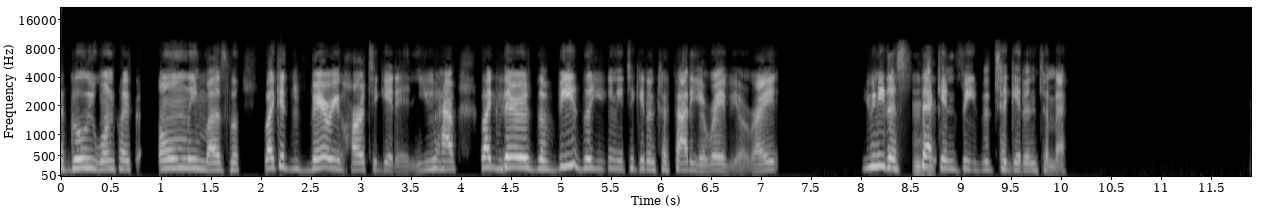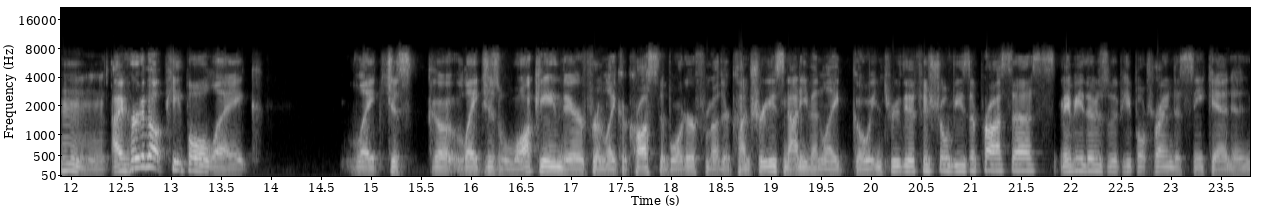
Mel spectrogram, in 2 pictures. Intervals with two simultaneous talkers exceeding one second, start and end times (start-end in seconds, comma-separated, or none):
none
